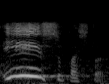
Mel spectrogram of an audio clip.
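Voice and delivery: overplayed, near-shouted yes; very eager yes. Pastor agrees again, more intense.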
